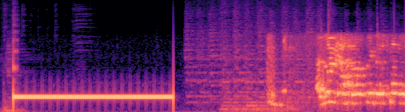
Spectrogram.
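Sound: telephone dial tone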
